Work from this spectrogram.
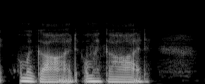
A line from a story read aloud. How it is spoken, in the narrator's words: muttering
